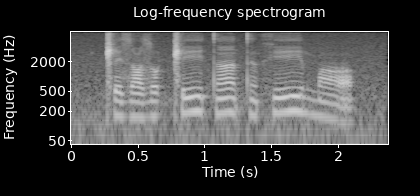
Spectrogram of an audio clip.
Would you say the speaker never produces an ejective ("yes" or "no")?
yes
